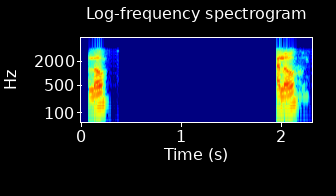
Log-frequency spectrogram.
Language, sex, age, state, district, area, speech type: Malayalam, male, 30-45, Kerala, Idukki, rural, conversation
